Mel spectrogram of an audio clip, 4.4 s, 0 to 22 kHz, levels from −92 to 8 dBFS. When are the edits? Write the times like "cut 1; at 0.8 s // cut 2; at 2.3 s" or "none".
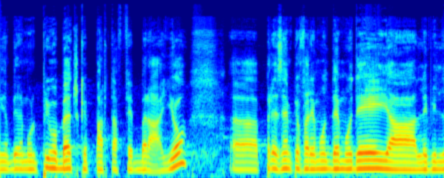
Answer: cut 1; at 2.2 s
